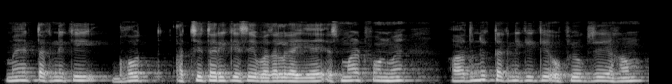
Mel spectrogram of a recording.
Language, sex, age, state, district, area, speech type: Hindi, male, 45-60, Rajasthan, Karauli, rural, spontaneous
